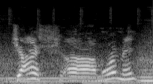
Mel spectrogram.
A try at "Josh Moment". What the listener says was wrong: I think it's Josh Moment. Is there an R in there? It's Josh Moment.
